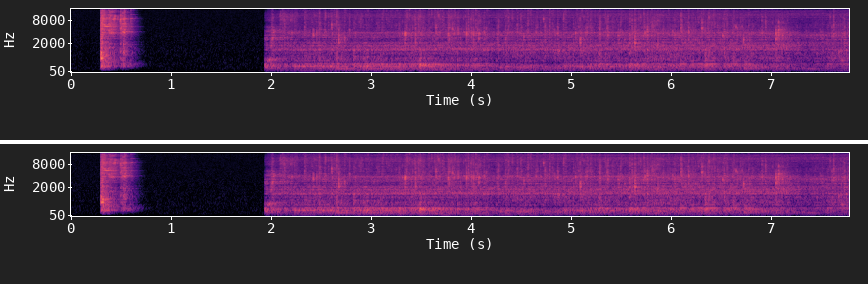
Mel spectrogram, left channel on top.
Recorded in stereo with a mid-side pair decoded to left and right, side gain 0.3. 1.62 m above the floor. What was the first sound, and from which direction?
Breaking glass, 60° left.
